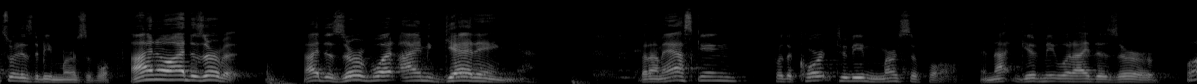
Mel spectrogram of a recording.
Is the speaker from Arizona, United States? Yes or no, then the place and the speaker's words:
yes; Phoenix, Arizona, United States; my house that I grew up in Maryvale, a suburb of Phoenix, Arizona, part of Phoenix, Arizona.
